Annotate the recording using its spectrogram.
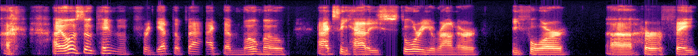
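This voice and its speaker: Man, podcast co-host, slow halting chat, lots of fillers, dull lo-fi sound. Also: mid-range voice, a bit bright, no echo. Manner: halting, many fillers and restarts, chuckles often.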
